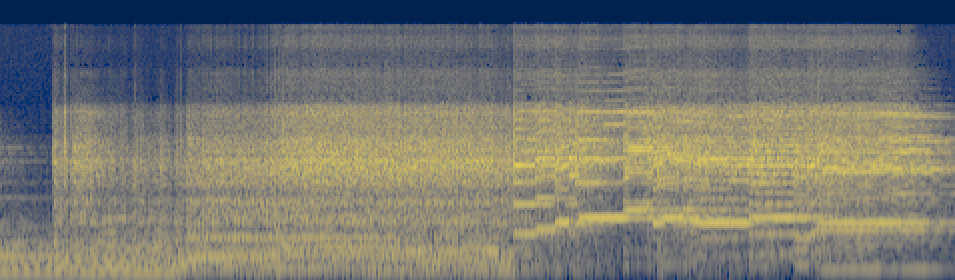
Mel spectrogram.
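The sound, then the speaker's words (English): A Rhodes electric piano pushed through a gritty Greer distortion pedal, playing loud, sustained chords that shift in a few steps, dense with fuzzy overdrive, and no voices. “Let me hear your Rhodes clean, and then let me hear it with that Greer pedal, out of curiosity.”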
